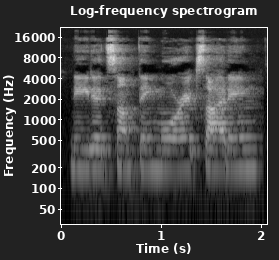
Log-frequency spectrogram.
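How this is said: The pitch stays flat on one level throughout. "monotone and boring and sound like robots"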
